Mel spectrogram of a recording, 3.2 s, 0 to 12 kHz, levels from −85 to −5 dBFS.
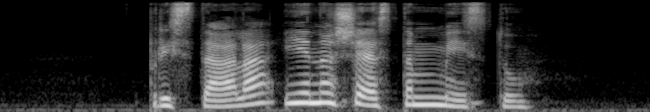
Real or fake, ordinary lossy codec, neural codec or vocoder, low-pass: real; AAC, 48 kbps; none; 10.8 kHz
